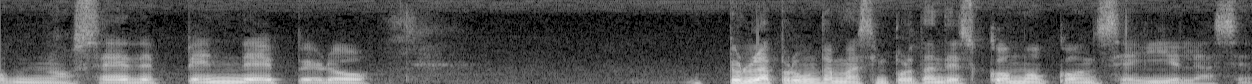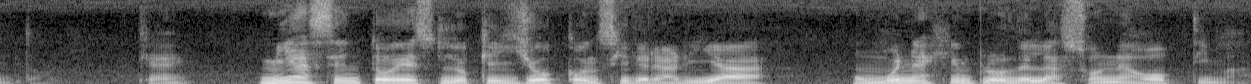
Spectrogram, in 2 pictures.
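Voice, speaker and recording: Warm-voiced man explaining in learned Spanish. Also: medium pitch, normal speed, no room sound. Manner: explanatory, tags statements with "¿ok?" and "¿verdad?"; speaks Spanish as a learned second language. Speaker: YouTuber answering viewer questions. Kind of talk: casual Q&A monologue.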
